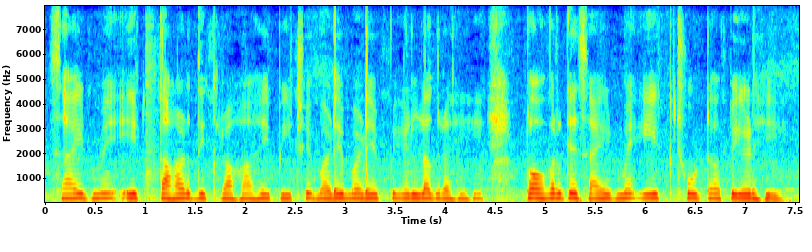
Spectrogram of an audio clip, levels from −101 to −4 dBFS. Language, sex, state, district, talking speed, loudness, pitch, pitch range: Hindi, female, Uttar Pradesh, Jyotiba Phule Nagar, 185 wpm, -24 LUFS, 185 Hz, 180-195 Hz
